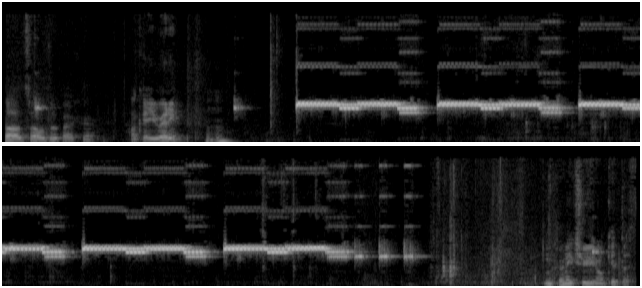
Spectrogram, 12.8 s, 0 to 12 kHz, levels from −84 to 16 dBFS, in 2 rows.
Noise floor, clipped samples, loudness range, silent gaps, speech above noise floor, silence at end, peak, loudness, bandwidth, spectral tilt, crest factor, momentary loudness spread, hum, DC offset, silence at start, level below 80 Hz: -59 dBFS; under 0.1%; 7 LU; none; 19 dB; 0.25 s; -8 dBFS; -17 LUFS; 11 kHz; 0 dB/octave; 14 dB; 21 LU; none; under 0.1%; 0.05 s; -82 dBFS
